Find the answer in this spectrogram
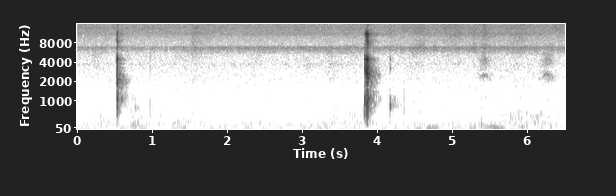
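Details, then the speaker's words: Newborn hiccups after feeding, with the baby held in arms wearing a hat and socks for warmth in a 25.5°C room: two soft, brief hiccups a few seconds apart; the parent suspects slight chilling as the cause. "딸국질은 뭐 수시로 좀 자주 하니까음 이유는 특별히 없고 그냥 약간 추우면 예 약간 체온이 떨어지면"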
